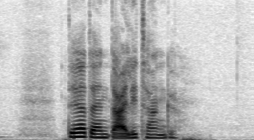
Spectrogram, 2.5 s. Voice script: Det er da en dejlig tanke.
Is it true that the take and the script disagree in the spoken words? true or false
false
